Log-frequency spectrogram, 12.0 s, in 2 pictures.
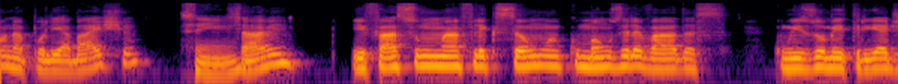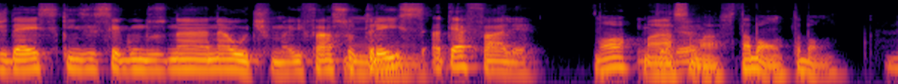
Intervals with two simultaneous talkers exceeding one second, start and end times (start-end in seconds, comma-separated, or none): none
